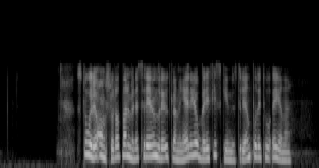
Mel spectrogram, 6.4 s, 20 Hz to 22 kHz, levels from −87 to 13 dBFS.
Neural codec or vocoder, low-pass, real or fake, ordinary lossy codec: codec, 32 kHz, 1.9 kbps, SNAC; 5.4 kHz; fake; none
